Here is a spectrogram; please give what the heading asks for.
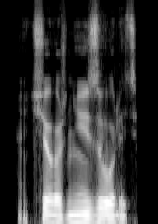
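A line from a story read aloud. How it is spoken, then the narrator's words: Mutter under breath. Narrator (Russian): буркнул я себе под нос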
